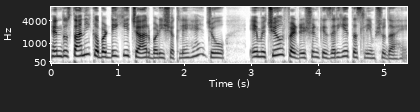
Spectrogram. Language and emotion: Urdu, neutral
